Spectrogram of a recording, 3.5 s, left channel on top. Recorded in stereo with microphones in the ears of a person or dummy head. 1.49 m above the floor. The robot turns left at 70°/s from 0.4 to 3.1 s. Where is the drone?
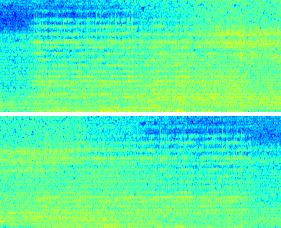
85° right; by 3.5 s 85° left.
